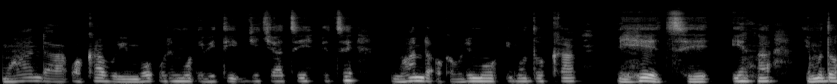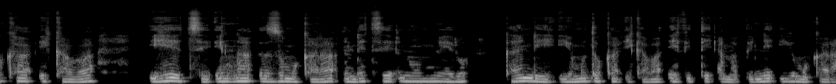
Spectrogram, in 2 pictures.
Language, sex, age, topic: Kinyarwanda, male, 18-24, government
